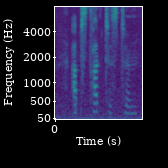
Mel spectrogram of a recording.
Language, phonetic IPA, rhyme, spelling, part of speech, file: German, [apˈstʁaktəstn̩], -aktəstn̩, abstraktesten, adjective, De-abstraktesten.ogg
- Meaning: 1. superlative degree of abstrakt 2. inflection of abstrakt: strong genitive masculine/neuter singular superlative degree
